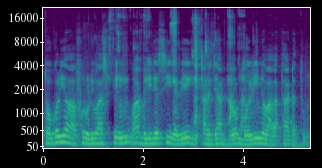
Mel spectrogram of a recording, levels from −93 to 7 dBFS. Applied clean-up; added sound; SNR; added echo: neural mask model Resemble Enhance denoiser.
